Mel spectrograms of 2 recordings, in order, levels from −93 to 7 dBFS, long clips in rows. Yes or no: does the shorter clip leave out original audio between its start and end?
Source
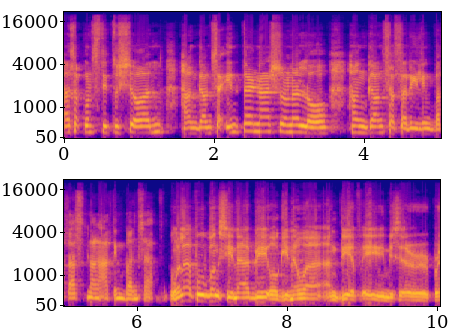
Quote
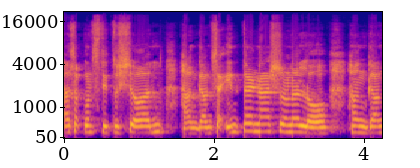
no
